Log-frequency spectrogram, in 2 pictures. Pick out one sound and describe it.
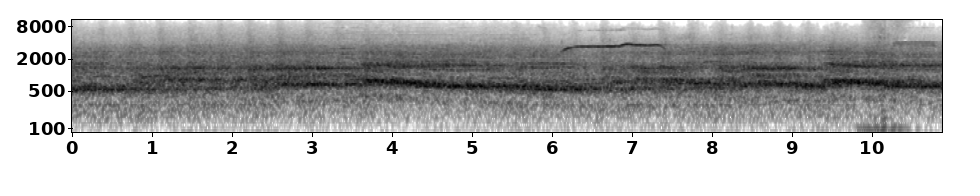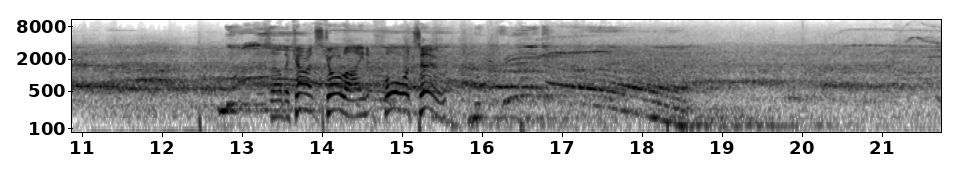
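A large stadium crowd cheers and chants loudly.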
